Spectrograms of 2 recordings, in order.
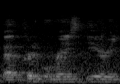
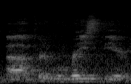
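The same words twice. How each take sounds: The two takes are said the same way.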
